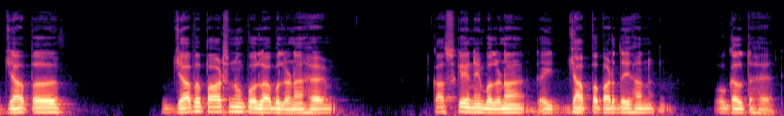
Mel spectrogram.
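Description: Male recitation teacher with a Punjabi accent: unhurried, low-pitched, sounds each word out slowly before explaining. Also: flat delivery, darkish tone. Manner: pronounces words slowly syllable by syllable, then explains. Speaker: scripture pronunciation teacher. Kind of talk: slow, careful recitation lesson.

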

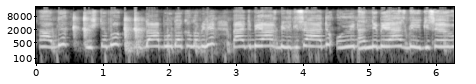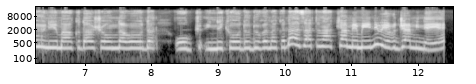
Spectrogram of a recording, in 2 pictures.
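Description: Very high voice, gaming youtuber, excitable role-play narration, talks to viewers, sudden shouts and wails. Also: brisk.

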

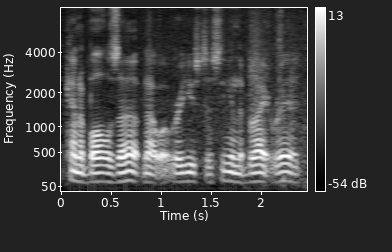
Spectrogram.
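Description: Low-voiced man, casual outdoor hunting vlogger. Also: little pitch movement, fairly quick, distant mic, very noisy. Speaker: hunting show host. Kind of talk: casual hunting vlog to camera. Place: hunting blind and outdoor bushland.

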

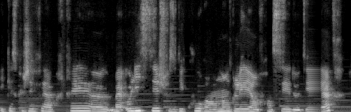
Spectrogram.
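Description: Young woman, casual interviewee on a video call, medium pitch, music underneath. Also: fairly even intonation, moderate pace. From southern France. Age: young adult. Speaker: interviewed actress. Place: indoor room at home, video call. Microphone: video call microphone.

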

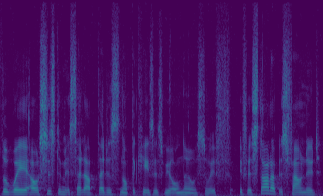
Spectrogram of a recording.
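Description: This German speaker, a woman in her thirties, has a lowish, brisk voice with a clean tone. She addresses a conference audience in a dim stone room, reflective in manner and leaning heavily on "um."

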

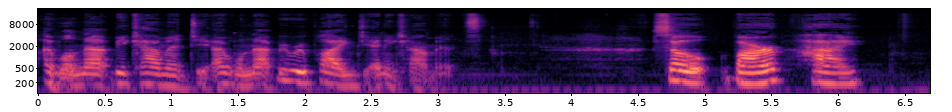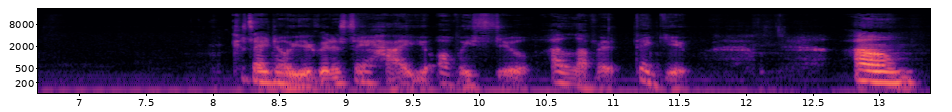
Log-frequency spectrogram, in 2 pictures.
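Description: A woman's voice: mid-range voice, vocal fry, fairly bright tone, husky. A woman chatting casually on her channel, rambling with lots of fillers, stuffy and congested from a cold. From United States. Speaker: yarn channel vlogger. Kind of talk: casual chat to camera.

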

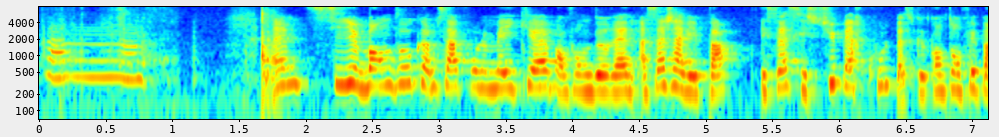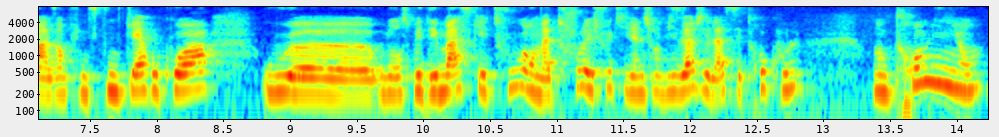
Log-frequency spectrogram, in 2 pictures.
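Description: A woman's voice: fairly high pitch, fairly quick. A young woman from France, chatting casually and enthusiastically as she unboxes beauty products for her vlog. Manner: chatty and enthusiastic, many fillers and little exclamations. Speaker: beauty vlogger.

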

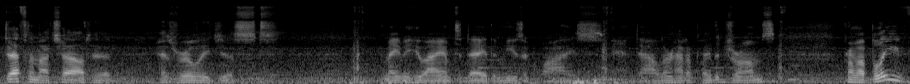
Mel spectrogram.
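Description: Middle-aged man from Mississippi, street musician, earnest and rambling; outdoor city park recording with clear street noise. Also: low-pitched, normal speed. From Mississippi, US South. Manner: earnest, rambling, many fillers. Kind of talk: casual street interview.

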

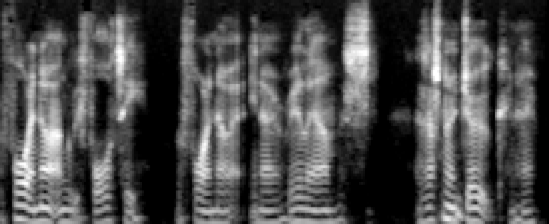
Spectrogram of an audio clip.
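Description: With a fairly low pitch and flat delivery, this thirtysomething vlogger talks fast. He holds his phone close to his face in a small bedroom, rambling hesitantly through a candid personal monologue and restarting often.

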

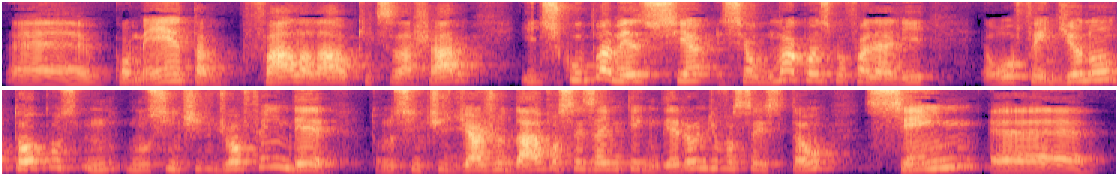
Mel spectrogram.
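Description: Fast-talking man on a livestream. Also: high voice. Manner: rapid, animated, rambling, slangy. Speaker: UX designer hosting a livestream. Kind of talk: casual livestream monologue. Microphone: phone.

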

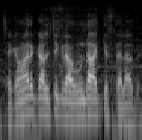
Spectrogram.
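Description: A man's voice: medium pitch, fast talker, bright, forceful tone, soft background music. A young man with a Malabar Malayalam accent, chatting casually on an outdoor vlog and dropping English words into his Malayalam. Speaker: vlogger. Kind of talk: casual chat with a companion. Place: outdoors on a hilltop.

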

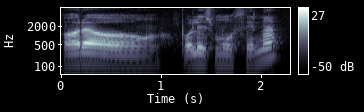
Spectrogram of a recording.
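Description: A speaker with a smooth, clear voice walks viewers through a phone app at a middle pitch. The delivery is halting, full of pauses and restarts while thinking aloud, and addresses the audience like friends. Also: fairly even intonation, fairly bright tone. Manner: hesitant, thinking aloud, many fillers. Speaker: video creator demonstrating a phone app. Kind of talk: casual screen demo walkthrough.

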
